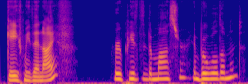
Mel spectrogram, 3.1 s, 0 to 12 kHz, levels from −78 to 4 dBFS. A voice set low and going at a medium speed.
No: high, 220 Hz; average, 175 wpm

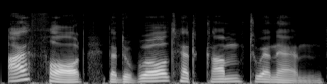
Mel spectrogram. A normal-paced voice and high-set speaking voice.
No: average, 185 wpm; low, 125 Hz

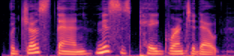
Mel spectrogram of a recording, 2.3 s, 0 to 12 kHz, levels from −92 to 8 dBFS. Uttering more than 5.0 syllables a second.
No: 4.1 syllables/s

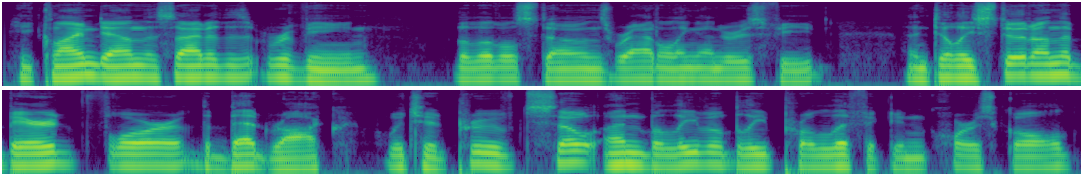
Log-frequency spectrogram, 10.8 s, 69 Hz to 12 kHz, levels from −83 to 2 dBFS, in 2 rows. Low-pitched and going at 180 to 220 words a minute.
Yes: low, 115 Hz; average, 195 wpm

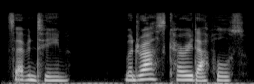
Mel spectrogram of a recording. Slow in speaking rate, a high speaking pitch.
Yes: slow, 70 wpm; high, 195 Hz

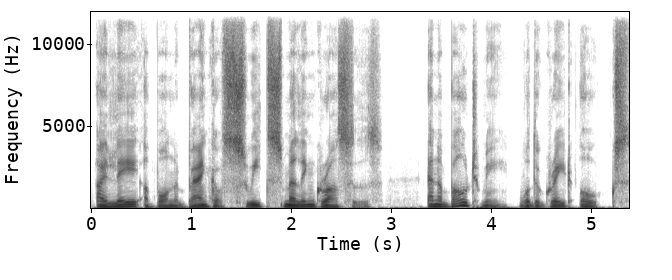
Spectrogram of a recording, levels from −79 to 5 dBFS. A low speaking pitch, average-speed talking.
Yes: low, 100 Hz; average, 180 wpm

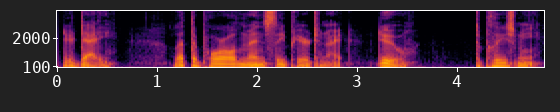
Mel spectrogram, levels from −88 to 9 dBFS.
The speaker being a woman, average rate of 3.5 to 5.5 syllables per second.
No: male; 5.2 syllables/s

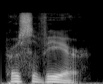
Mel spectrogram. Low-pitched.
Yes: low, 110 Hz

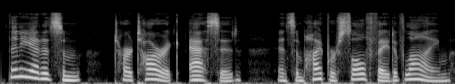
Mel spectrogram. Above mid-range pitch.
Yes: high, 210 Hz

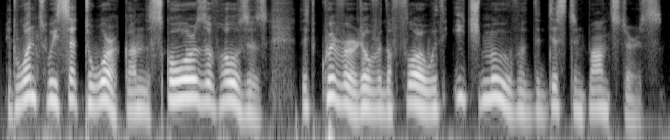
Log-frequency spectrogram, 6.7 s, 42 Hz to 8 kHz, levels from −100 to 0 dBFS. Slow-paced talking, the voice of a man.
No: fast, 205 wpm; male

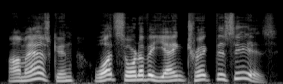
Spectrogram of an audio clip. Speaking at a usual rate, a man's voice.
No: fast, 210 wpm; male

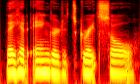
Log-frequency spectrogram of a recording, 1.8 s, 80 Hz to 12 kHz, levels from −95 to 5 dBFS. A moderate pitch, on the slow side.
No: medium, 155 Hz; fast, 205 wpm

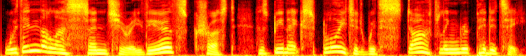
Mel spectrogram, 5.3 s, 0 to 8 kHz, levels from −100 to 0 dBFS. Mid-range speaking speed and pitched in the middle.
Yes: average, 150 wpm; medium, 180 Hz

